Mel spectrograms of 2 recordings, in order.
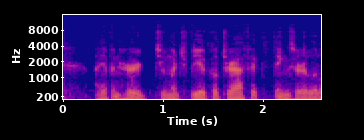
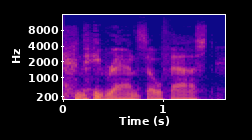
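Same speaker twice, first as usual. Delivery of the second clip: normal talking voice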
